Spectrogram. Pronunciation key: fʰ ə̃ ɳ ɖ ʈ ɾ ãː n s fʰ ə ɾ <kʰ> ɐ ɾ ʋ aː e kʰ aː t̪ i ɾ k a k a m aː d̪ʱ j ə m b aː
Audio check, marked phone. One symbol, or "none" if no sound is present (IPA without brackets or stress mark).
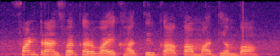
k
